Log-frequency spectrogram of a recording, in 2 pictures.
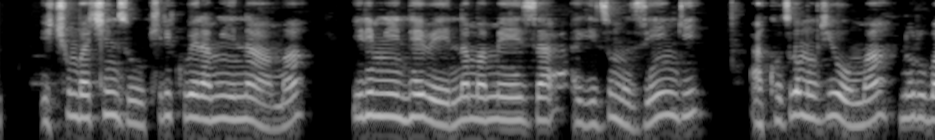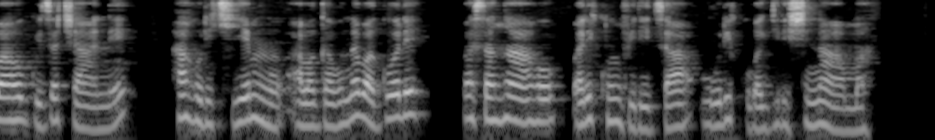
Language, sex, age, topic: Rundi, female, 36-49, education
